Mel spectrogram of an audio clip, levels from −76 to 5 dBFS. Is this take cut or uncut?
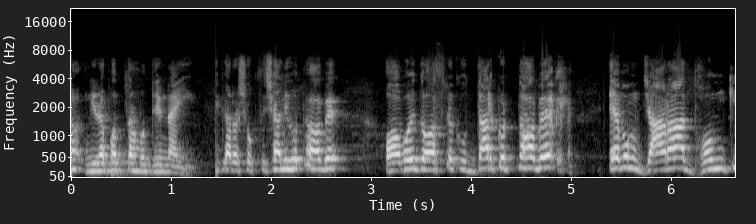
cut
